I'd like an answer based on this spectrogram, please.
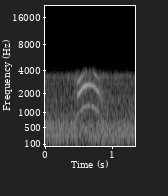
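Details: Newborn kitten giving one short, thin, high meow that rises then falls, lasting about a third of a second, over a steady low background hiss.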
